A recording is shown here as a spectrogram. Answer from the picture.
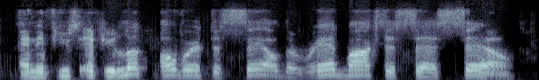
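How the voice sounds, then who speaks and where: This man has an ordinary speaking voice. He talks at a fairly slow pace. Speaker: options trading teacher. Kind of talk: tutorial.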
